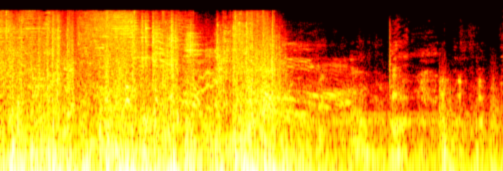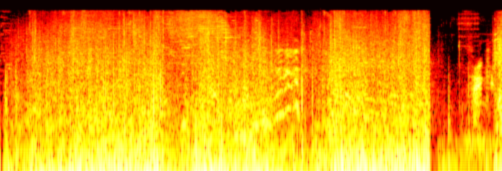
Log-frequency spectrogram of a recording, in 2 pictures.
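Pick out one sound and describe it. Guns fire in quick bursts with loud crackling shots.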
